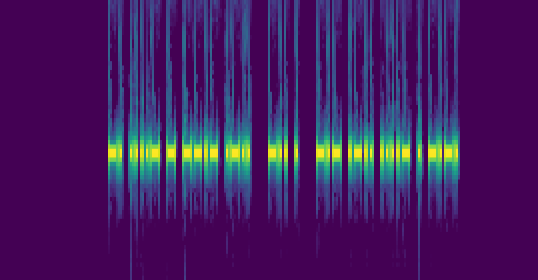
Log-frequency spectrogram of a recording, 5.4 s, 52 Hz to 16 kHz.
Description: Morse code, heard as a keyed tone, about 46 wpm, 700 Hz. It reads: N4TQL DE KL4EC
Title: USA Callsign DE Callsign - 5 Characters - 45wpm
